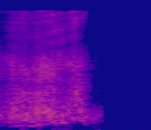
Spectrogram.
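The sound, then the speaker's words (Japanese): A clothing zipper is pulled down in one smooth, continuous zip lasting about a second, followed by silence. “ほら、チャック下げる。”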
